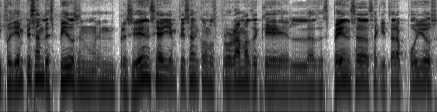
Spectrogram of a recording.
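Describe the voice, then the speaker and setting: Moving at a fairly quick pace with hardly any pauses, a man with an unremarkable speaking voice talks at a fairly high pitch with fairly even intonation. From Mexico, Nuevo Laredo (Tamaulipas); Tamaulipas, Mexico. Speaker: podcast host. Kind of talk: interview. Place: studio. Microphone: studio mic.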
